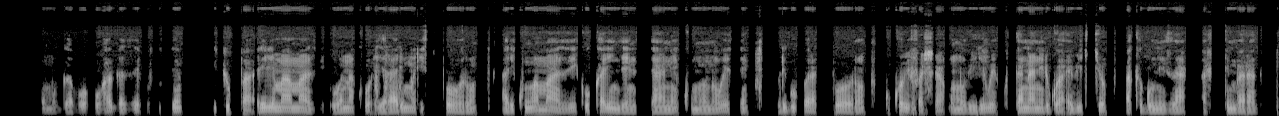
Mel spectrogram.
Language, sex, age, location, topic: Kinyarwanda, female, 25-35, Kigali, health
